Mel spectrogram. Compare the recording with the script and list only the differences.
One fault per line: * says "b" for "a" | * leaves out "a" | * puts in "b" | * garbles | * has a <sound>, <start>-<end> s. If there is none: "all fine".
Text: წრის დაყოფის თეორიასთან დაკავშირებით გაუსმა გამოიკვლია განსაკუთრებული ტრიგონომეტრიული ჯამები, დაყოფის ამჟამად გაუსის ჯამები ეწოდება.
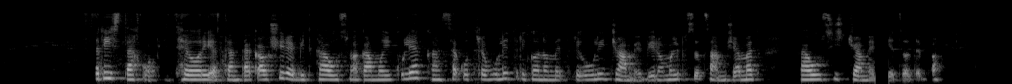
* says "რომლებსაც" for "დაყოფის"
* has a dropout, 8.8-8.9 s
